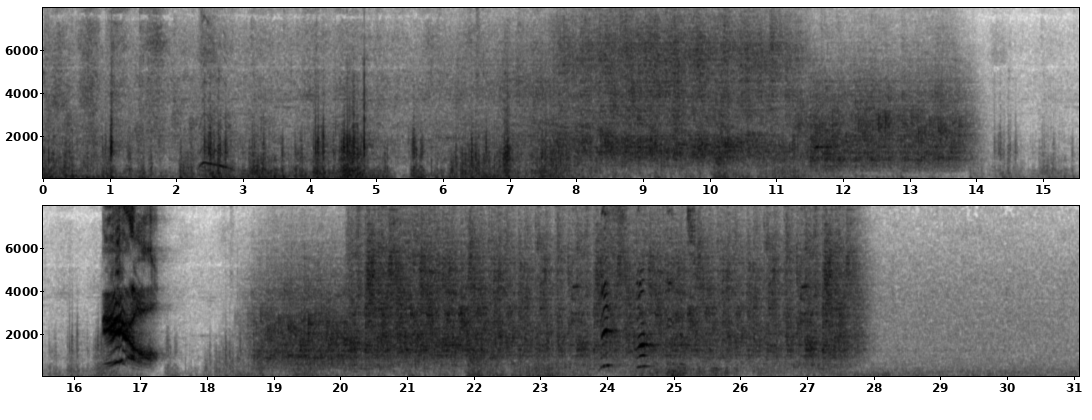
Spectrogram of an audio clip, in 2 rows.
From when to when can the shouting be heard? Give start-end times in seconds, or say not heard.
2.3-2.9, 16.4-17.2, 23.9-25.3.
